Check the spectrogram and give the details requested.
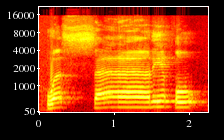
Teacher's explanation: langsung masuk ke huruf Sin yang bertasydid · Wassariqu, ya, tidak dibaca wal atau wa alasa. Jadi lam dan alifnya itu tidak dianggap. Waw langsung masuk ke huruf yang bertanda tasydid. Semoga teman-teman bisa difahami, ya, dengan apa yang saya jelaskan. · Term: idgam Syamsi, idgham syamsi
